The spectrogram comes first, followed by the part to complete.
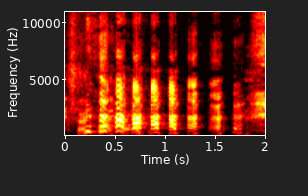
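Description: People laughing: a quick run of laughing pulses, about five a second, trailing off into a breathy rush near the end.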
